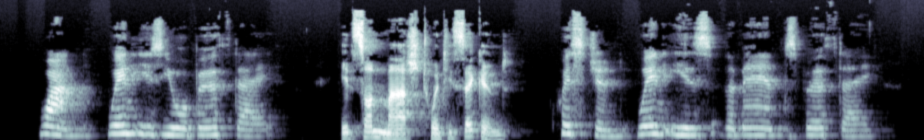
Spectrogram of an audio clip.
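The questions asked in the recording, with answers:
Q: Question. When is the man's birthday?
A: March 22nd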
